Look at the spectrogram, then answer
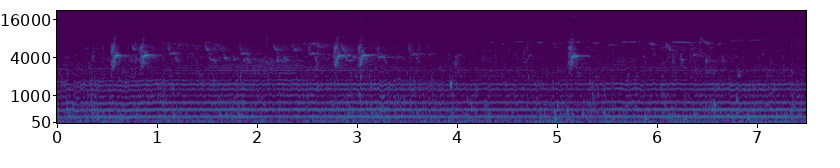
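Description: A bee hums steadily in flight, a low, even drone with a rich, reedy tone.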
